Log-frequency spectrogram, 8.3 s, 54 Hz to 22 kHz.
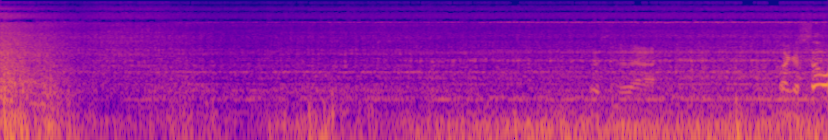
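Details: V8 test-run, still cold, with decent oil pressure and the alternator charging: quiet, smooth, even idle with a soft steady patter and no knocks or misses; normal idle.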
